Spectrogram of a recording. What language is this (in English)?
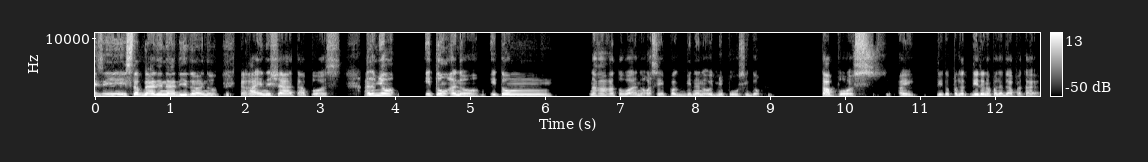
Filipino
